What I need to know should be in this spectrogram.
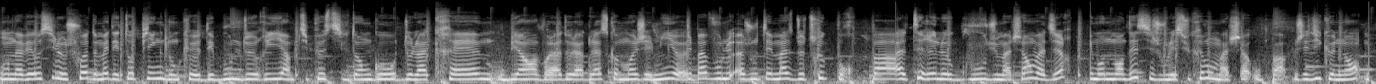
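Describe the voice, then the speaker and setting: Against noticeable background noise and audible room echo, a woman with a high voice talks at a fairly quick pace with hardly any pauses, her loudness very even and her intonation monotone and flat. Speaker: food vlogger. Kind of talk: casual vlog food review. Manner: fast.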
